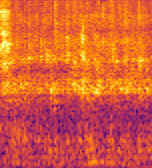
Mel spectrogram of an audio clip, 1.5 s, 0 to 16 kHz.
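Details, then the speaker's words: Samsung digital inverter automatic washing machine, after repair for no water intake: steady even rush of water into the tub without sputter or buzzing at water level 3; inlet now fills normally. "So ngayon ito yung first time na testing ko siya. After ko siyang gawin, start. So, yun. So yun, masok na."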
